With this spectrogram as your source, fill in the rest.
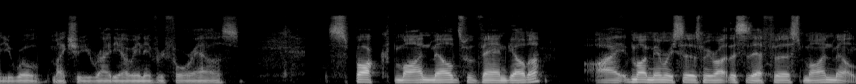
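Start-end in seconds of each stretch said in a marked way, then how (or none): none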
